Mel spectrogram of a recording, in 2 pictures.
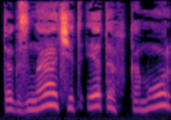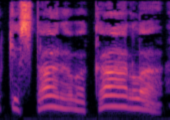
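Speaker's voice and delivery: quiet, intent and secretive; hushed voice. Acted. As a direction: lean in and murmur it.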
